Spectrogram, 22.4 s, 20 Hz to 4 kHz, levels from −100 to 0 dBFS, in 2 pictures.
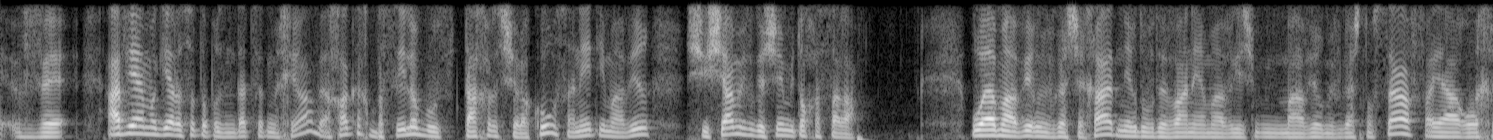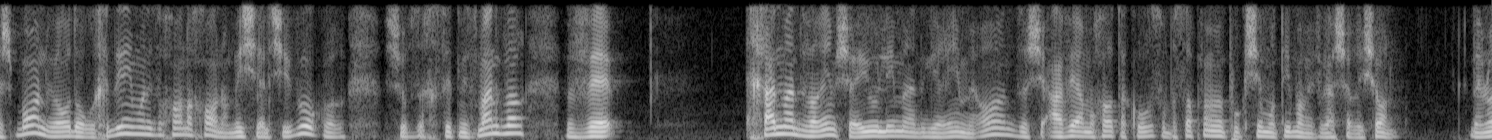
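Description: At 11.02 to 11.08 s, short concealed packet loss fills 40 ms by extending the preceding sound. It is heard as a brief smear and seen as a smooth, repeating patch on the spectrogram.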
